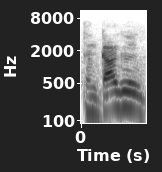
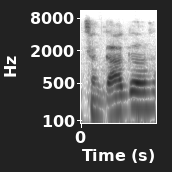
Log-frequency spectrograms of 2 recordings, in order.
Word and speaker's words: Tanganga: Tangaga? I can't even Oh, pronounce his name right. Tanganga.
